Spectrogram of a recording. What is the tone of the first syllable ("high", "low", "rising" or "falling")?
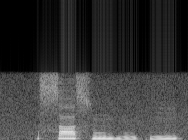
high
